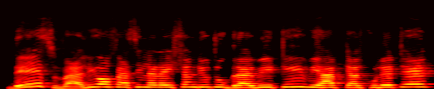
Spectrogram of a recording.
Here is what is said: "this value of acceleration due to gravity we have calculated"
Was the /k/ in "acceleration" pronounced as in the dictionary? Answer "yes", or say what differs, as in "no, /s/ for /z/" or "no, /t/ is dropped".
no, /k/ is dropped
